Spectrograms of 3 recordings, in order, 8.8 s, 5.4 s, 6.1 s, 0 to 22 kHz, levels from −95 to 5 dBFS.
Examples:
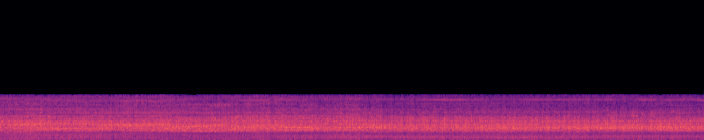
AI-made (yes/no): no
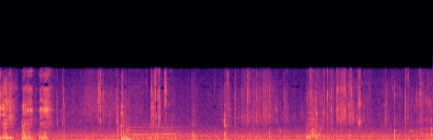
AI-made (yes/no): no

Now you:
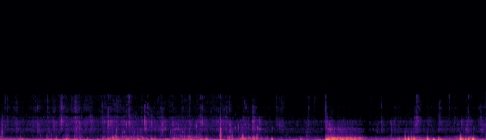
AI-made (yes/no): yes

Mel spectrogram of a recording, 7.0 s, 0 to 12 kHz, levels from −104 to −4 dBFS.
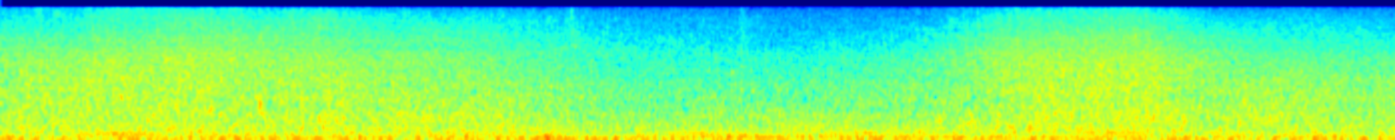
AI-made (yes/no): no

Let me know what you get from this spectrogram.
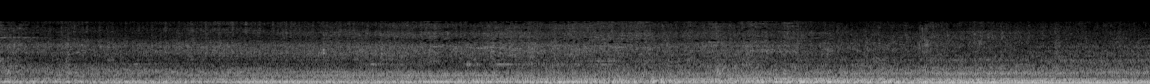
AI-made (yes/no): no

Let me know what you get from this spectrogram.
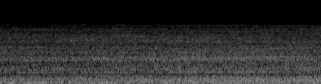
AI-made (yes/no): no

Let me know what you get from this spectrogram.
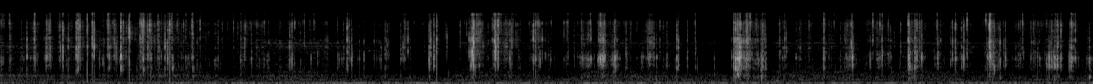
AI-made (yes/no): no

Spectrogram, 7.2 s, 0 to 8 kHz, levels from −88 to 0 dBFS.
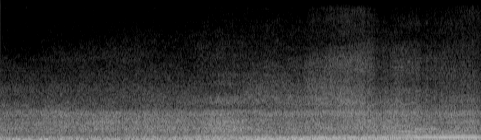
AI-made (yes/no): yes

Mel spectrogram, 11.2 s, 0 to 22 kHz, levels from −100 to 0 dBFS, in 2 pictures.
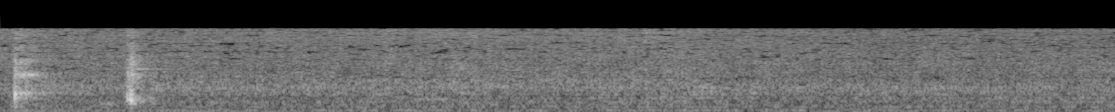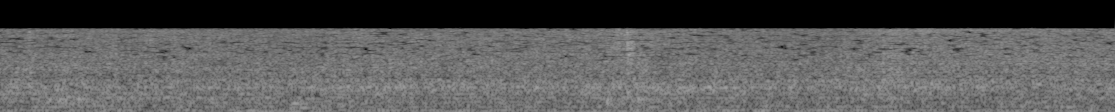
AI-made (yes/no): no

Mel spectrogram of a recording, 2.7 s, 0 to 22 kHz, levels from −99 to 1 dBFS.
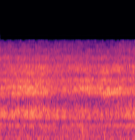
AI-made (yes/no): yes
